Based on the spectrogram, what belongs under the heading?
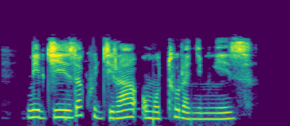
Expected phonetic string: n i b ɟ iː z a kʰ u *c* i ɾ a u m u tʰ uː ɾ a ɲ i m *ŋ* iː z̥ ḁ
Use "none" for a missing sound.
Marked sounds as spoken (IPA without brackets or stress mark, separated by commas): ɟ, ŋ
